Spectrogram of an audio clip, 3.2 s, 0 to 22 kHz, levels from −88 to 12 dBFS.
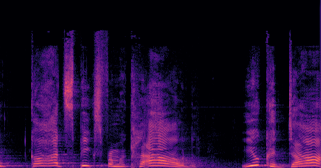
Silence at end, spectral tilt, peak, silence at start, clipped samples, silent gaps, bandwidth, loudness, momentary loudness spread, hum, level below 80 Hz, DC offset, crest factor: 0 s; -2.5 dB/octave; -10 dBFS; 0 s; under 0.1%; none; 18 kHz; -25 LUFS; 10 LU; none; -66 dBFS; under 0.1%; 16 dB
